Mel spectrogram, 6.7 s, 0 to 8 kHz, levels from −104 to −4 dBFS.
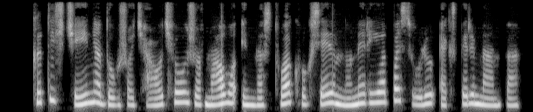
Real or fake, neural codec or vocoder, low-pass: fake; codec, 24 kHz, 0.9 kbps, WavTokenizer, medium speech release version 1; 7.2 kHz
